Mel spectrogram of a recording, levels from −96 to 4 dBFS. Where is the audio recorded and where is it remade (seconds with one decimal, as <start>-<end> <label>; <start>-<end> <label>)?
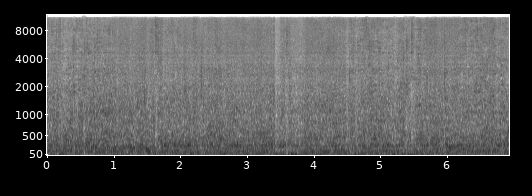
0.0-1.0 recorded; 1.0-1.6 remade; 1.6-2.0 recorded; 2.0-4.5 remade; 4.5-5.7 recorded; 5.7-6.2 remade; 6.2-6.9 recorded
